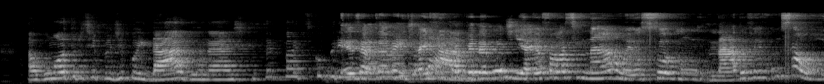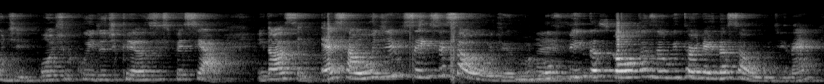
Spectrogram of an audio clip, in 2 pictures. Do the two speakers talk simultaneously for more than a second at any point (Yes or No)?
Yes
